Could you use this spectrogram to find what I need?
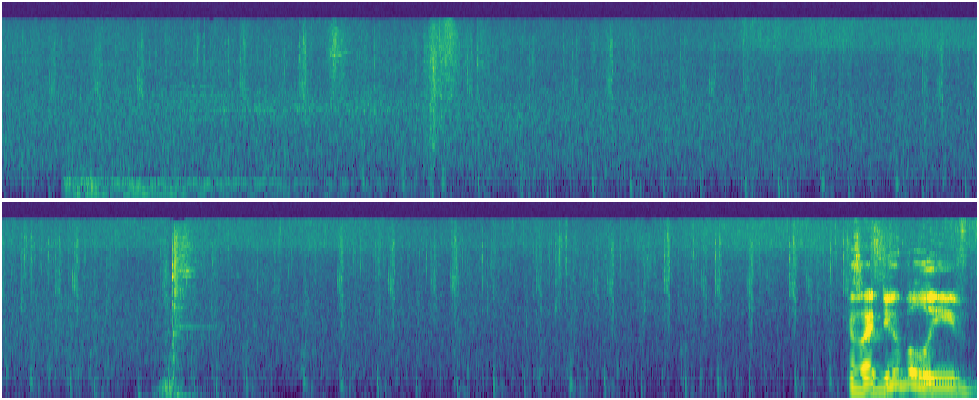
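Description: Footsteps thud on the ground as someone runs.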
